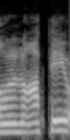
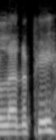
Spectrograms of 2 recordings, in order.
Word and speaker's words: Lenape: The Lenape or Lenape, however you want to pronounce it, were here first, and they used the rivers and the streams as highways.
